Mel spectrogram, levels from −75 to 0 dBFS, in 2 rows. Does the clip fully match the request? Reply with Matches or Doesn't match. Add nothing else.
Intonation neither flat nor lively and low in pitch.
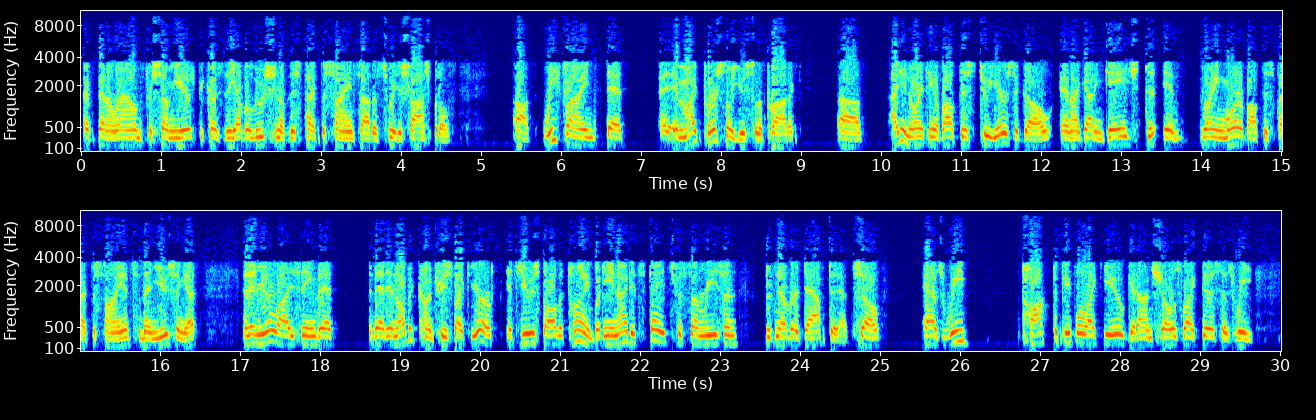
Doesn't match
